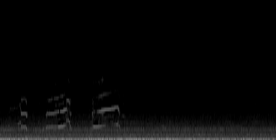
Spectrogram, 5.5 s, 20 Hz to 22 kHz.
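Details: Bald eagle at a big old nest in a pasture tree, Southwest Florida eagle cam, April 18, 2022, four eagles home, loud family chorus; three high, thin, rising chirped calls in the first seconds over a steady low rumble.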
